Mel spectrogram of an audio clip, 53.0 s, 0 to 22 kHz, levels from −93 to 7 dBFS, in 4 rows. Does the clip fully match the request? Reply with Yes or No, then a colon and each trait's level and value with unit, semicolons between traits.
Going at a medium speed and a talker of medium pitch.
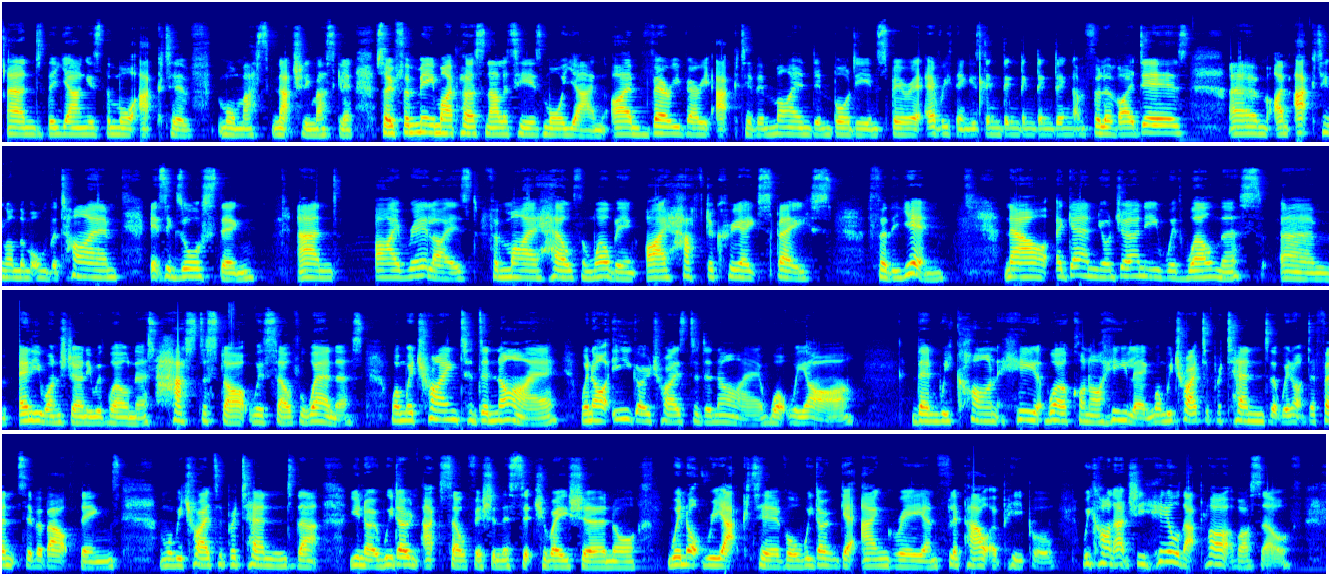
Yes: average, 175 wpm; medium, 170 Hz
